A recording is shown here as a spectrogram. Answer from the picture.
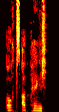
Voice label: "ortsabhängig", German; adjectives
